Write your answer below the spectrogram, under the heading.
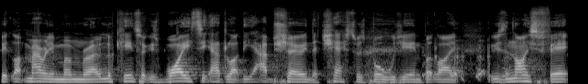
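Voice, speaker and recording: In a Birmingham accent, a man talks at a very fast pace with hardly any pauses, his medium-pitched voice flat and monotone. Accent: Birmingham (Brummie). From Birmingham, England. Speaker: dancer and dietitian, former athlete. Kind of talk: casual interview chat.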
